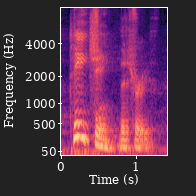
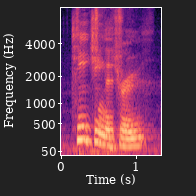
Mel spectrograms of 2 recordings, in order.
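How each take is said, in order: Both takes have the same delivery.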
